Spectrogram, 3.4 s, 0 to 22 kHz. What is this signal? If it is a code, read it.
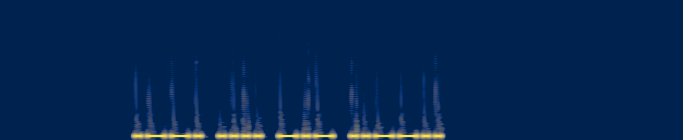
Morse code, heard as a keyed tone, about 40 wpm, 690 Hz. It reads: PHK?
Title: SOTA QSO Practice 40wpm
